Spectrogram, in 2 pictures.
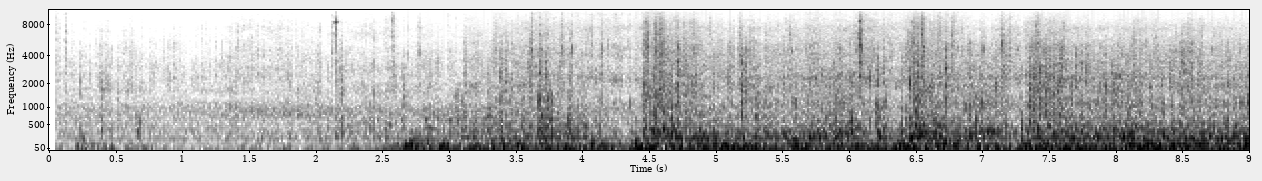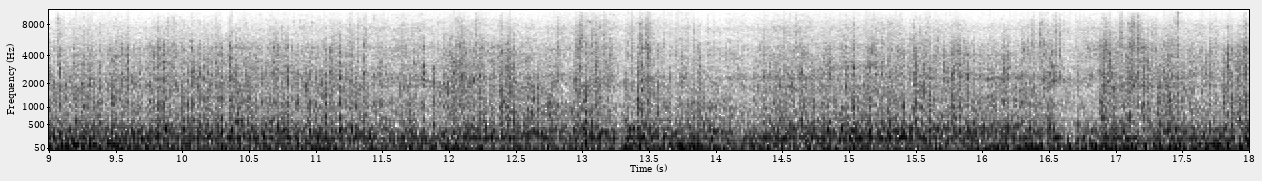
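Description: Whyte G-170 mountain bike riding down a dirt trail: rushing wind on the action camera's microphone mixed with tyre roll and rattling knocks from the bike over bumps. Fairly quiet with a few clicks for the first couple of seconds, then the noise builds as the bike picks up speed and stays loud.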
